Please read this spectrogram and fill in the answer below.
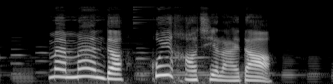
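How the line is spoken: Sighing explanation, mother. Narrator (Chinese): 火龙妈妈叹口气解释说

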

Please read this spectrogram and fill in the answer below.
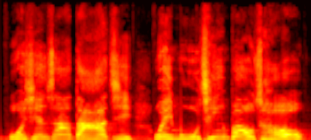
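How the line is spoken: Loud shouting. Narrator (Chinese): 太子又大叫着

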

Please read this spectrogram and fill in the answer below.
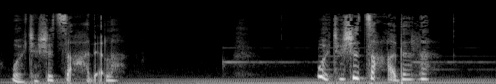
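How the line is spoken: Helpless crying mutter. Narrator (Chinese): 我妈 哭了，哭得无依无靠，嘴里嘀咕着

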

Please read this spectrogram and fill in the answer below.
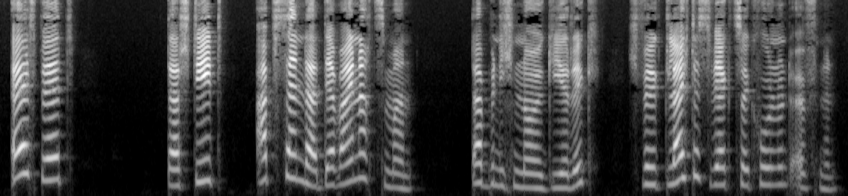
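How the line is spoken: Calling out. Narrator (German): rief

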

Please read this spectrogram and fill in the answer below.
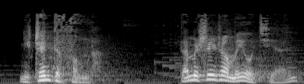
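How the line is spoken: Angry. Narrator (Chinese): 男人 愤怒的瞪着女人

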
